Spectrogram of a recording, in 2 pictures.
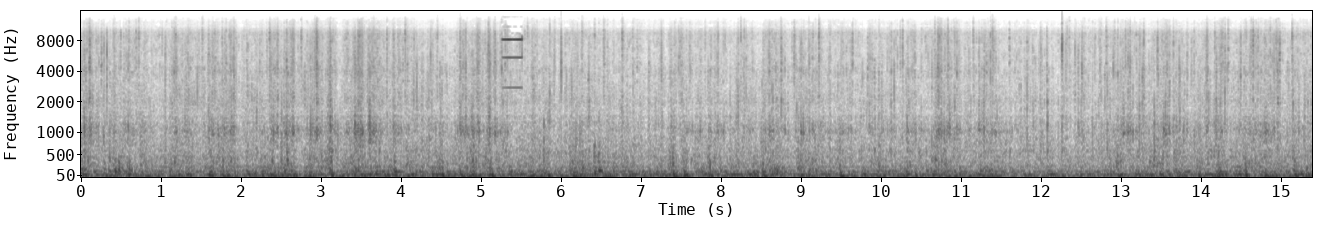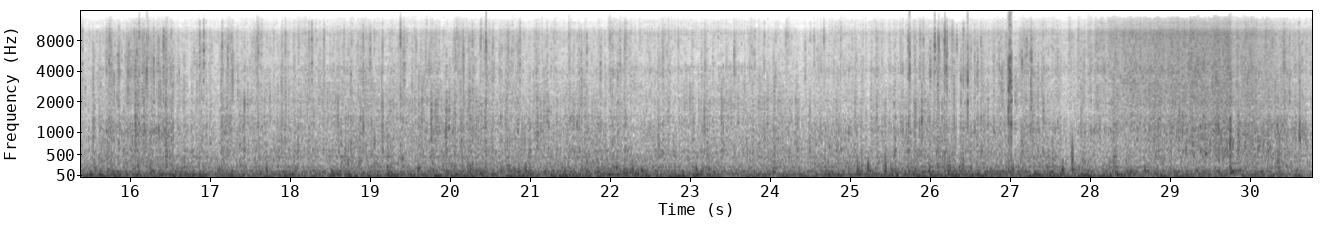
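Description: Mountain bike rolling downhill on a dirt road: tyres crunching over loose gravel with constant small rattles and knocks from the bike, over a steady low rumble of wind on the microphone.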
